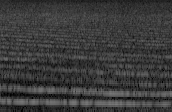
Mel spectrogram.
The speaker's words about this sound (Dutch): ik hoor de sirene en dat, je weet wat dat betekent.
